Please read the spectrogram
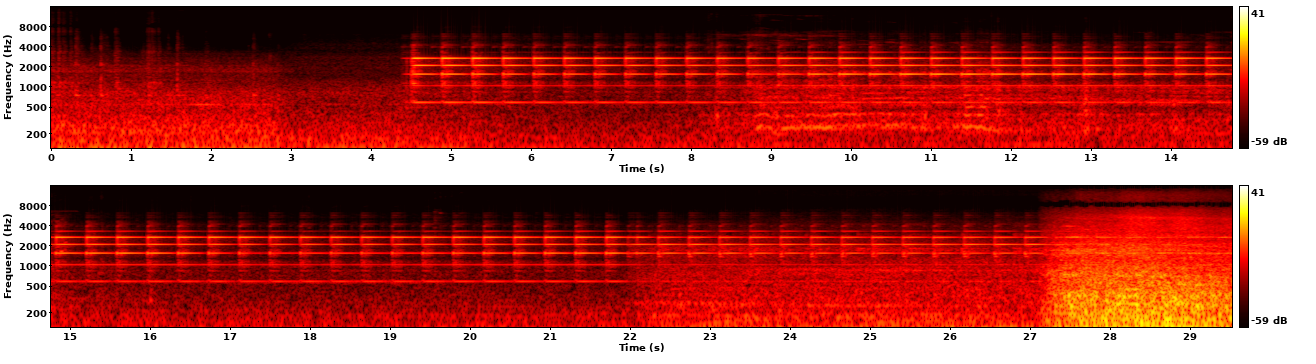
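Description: Railroad crossing warning bell starts about four seconds in, ringing steadily about twice a second. A train's rumble builds in the second half, and near the end an Amtrak Genesis diesel locomotive passes loudly through the crossing.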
